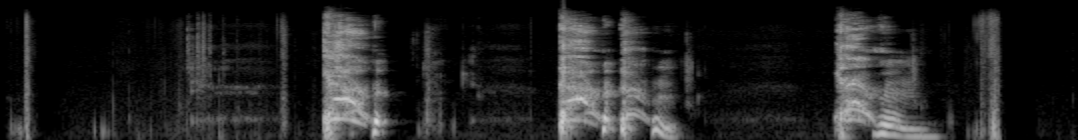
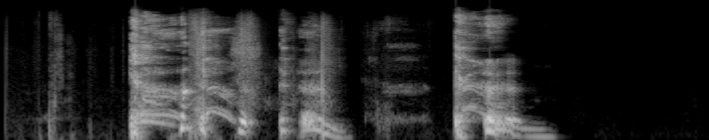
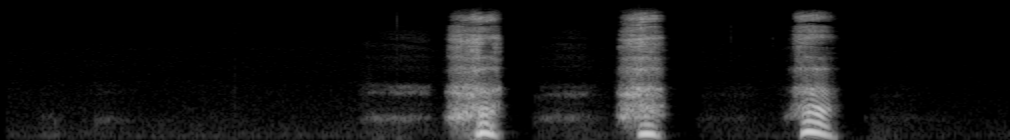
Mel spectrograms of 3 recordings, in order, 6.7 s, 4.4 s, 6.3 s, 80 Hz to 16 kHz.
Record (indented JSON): {
  "three_cough_length": "6.7 s",
  "three_cough_amplitude": 32767,
  "three_cough_signal_mean_std_ratio": 0.36,
  "cough_length": "4.4 s",
  "cough_amplitude": 30583,
  "cough_signal_mean_std_ratio": 0.42,
  "exhalation_length": "6.3 s",
  "exhalation_amplitude": 27465,
  "exhalation_signal_mean_std_ratio": 0.27,
  "survey_phase": "beta (2021-08-13 to 2022-03-07)",
  "age": "45-64",
  "gender": "Female",
  "wearing_mask": "No",
  "symptom_none": true,
  "smoker_status": "Never smoked",
  "respiratory_condition_asthma": false,
  "respiratory_condition_other": false,
  "recruitment_source": "REACT",
  "submission_delay": "1 day",
  "covid_test_result": "Negative",
  "covid_test_method": "RT-qPCR",
  "influenza_a_test_result": "Negative",
  "influenza_b_test_result": "Negative"
}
